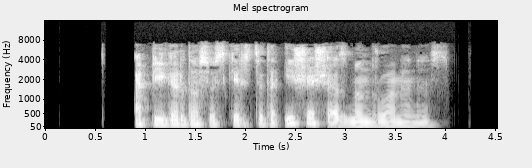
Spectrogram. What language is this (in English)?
Lithuanian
